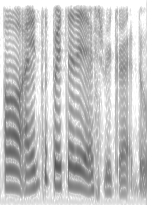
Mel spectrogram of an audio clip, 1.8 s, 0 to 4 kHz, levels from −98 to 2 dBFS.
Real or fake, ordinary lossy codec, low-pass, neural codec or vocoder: real; none; 3.6 kHz; none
